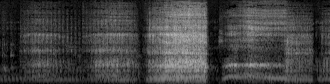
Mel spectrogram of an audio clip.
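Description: A wolf gives rough, throaty growls in several bursts, the loudest a harsh snarl near the middle.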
